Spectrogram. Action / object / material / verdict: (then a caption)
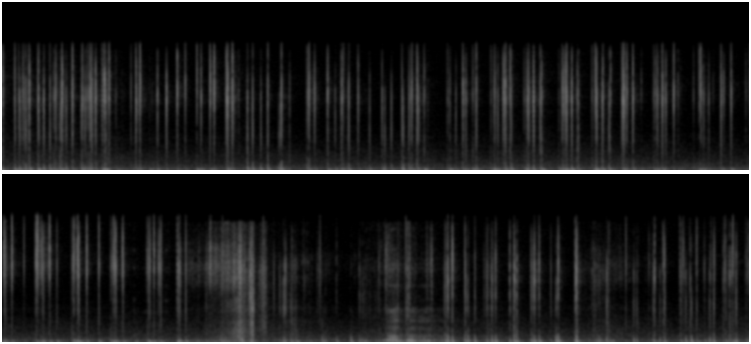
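scrape / rock-salt crystal lamp / rock salt / none. Long nails rapidly tap and scratch the rough top of a small, solid pink Himalayan rock-salt crystal lamp. The result is a quiet, dense stream of crisp, bright clicks over soft low thumps, with each hit dying away almost at once. Brief rasping scrapes swell out of the tapping around the ten- and eleven-and-a-half-second marks.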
